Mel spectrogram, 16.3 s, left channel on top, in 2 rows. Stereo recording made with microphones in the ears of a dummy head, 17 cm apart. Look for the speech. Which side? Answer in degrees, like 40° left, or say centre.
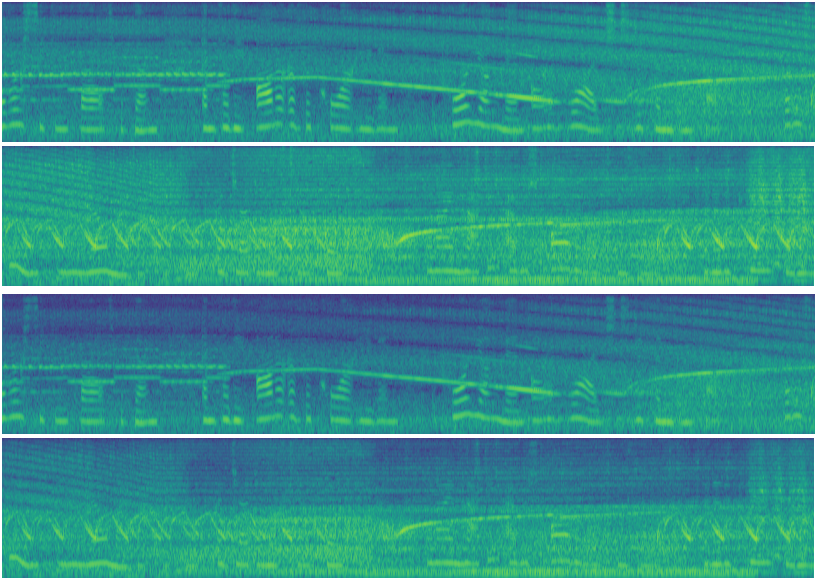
60° left.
